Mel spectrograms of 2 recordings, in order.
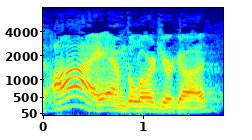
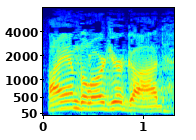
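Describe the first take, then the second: First: "I am the Lord your God" with I punched and slowed; stress on I. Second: "I am the Lord YOUR God" with weight on your; stress on your. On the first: Preacher re-reading verse, stressing I slowly. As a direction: land hard on the word I, slowly. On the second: Preacher to congregation, stressing YOUR in the verse. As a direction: lean on the word your. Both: Shown as a demonstration. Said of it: "Let's emphasize".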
